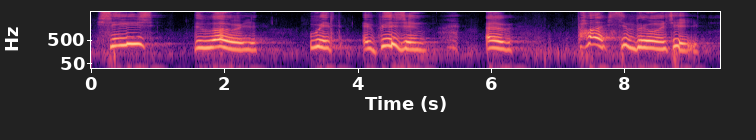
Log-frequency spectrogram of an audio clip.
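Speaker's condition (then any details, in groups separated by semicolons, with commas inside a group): Cerebral palsy; from birth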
